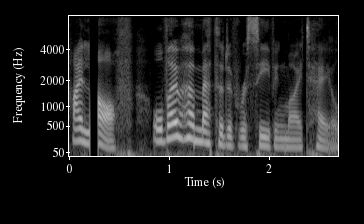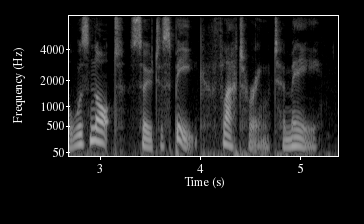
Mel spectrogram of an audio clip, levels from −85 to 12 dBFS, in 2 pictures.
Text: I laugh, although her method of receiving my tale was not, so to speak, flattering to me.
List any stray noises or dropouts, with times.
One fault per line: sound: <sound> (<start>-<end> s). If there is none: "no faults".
sound: dropout (0.2-0.3 s)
